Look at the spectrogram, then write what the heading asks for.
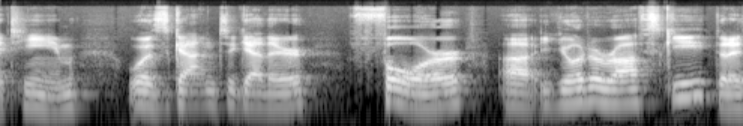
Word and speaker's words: Jodorowsky: So he, Dan O'Bannon, he was a screenwriter, and he was originally the sci-fi team was gotten together for Jodorowsky. Did I say it right? Jodorowsky.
